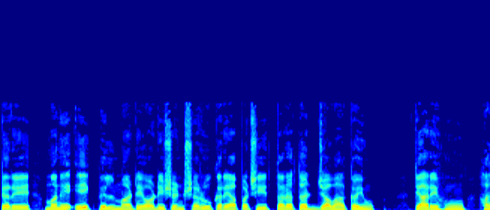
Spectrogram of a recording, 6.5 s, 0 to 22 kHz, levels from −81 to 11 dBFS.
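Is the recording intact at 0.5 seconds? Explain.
No. At 0.5 s, as across the whole clip, the speech has nothing above about 11.3 kHz, and its highs sound dull. This fits low-bitrate audio saved at a high bitrate: the sound was likely first squeezed through a low-bitrate MP3 encode, which removed the top band and left its artefacts, then re-encoded at a much higher rate that cannot restore either. A spectrogram shows a flat, hard ceiling at 11.3 kHz.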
